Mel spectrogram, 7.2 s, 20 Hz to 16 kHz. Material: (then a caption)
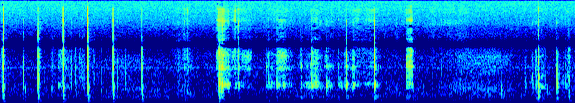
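Metal mesh. Fingers tap and scratch the silver cage ends of a Mitra 3D Pro, a hollow, textured black cylindrical binaural microphone. Quick, dry, bright clicks with almost no ring come in an irregular rhythm, broken by short bursts of rough scratching. It is all quiet and close, with almost no low end.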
